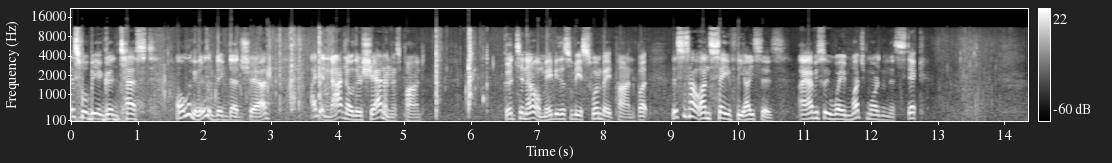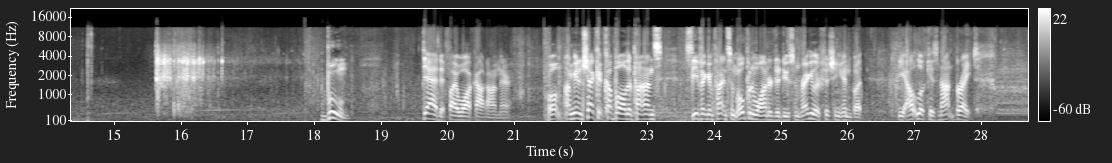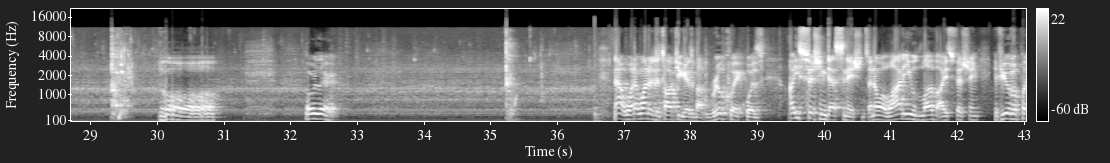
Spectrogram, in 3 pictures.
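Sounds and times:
ice crunching as it breaks: 0:01.2 - 0:04.1, 0:05.4 - 0:06.4, 0:15.6 - 0:16.8
water trickling and bubbling: 0:05.6 - 0:06.5, 0:28.3 - 0:32.2, 0:32.8 - 0:36.6
aquarium pump humming: 0:27.2 - 0:43.0.

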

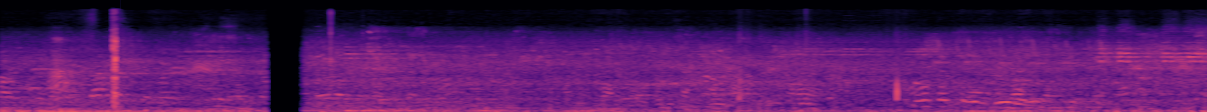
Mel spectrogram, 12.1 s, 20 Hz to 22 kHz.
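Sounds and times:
sharp smack: 0:01.1 - 0:01.4.

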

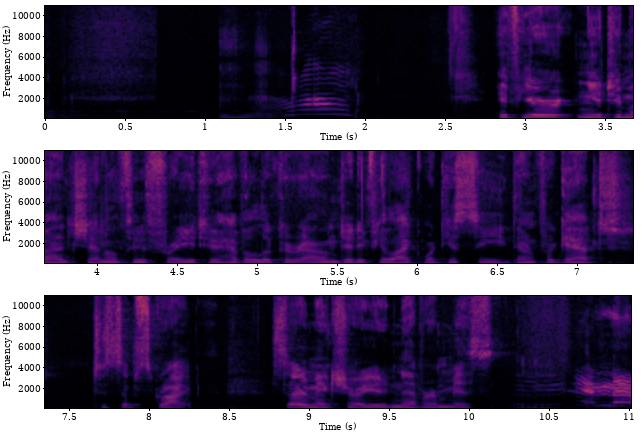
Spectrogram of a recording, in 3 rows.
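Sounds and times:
cat meowing: 0:01.1 - 0:02.0.

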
